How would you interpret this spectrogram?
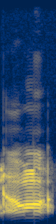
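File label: "armor", English speech; Allied Flight; DCS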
